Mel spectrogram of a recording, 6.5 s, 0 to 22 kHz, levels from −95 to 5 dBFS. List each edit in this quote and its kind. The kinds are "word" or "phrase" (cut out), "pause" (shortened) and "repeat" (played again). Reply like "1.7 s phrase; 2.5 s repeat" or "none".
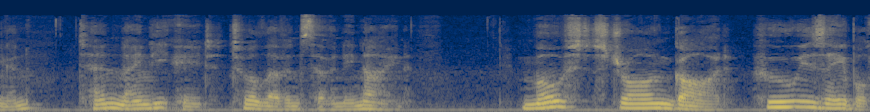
3.8 s pause; 5.6 s pause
